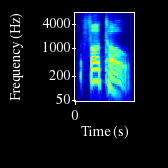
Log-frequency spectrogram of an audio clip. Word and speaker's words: photo: P 다음에 H가 오면 음가가 F 발음의 음가가 됩니다. 그래서 photo, graph 이렇게 발음이 됩니다.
